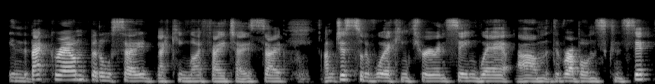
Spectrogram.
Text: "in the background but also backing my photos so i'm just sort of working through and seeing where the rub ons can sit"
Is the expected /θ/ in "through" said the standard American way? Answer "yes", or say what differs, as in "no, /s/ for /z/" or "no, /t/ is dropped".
yes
